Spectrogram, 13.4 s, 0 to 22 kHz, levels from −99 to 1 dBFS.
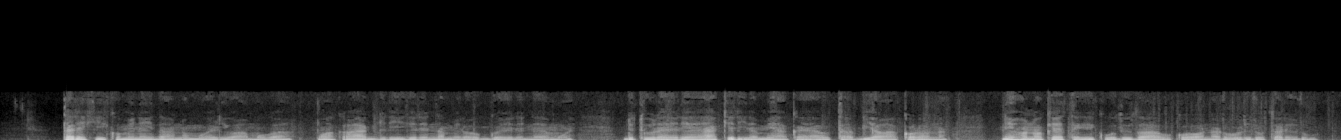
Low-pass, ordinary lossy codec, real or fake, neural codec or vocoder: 19.8 kHz; AAC, 24 kbps; real; none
